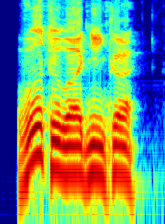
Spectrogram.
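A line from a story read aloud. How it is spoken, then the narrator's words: Skeptical snort. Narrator (Russian): хмыкнул Петр Иванович, явно дочери не поверив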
